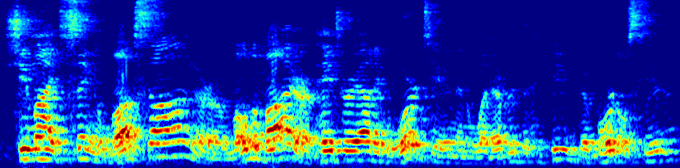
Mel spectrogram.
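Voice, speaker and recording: A man's voice: on the high side, expressive, a little fast, darkish tone, lightly acted. Guy doing breezy vain greek god, slangy n bossy, voice all over the place, echoey far off recording. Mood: breezy, self-important. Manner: slangy, self-important, breezy. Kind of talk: storybook character read aloud. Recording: roomy, distant, noisy event recording.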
